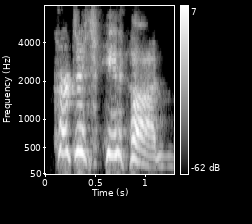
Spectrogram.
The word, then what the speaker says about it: Cartagena: ] damn it i'm gonna keep on freaking pronouncing it wrong damn it cartagena damn it heyna cartagena dammit cartagena doodling pan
